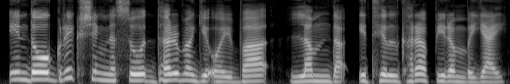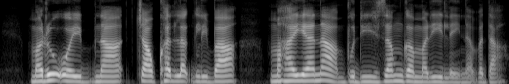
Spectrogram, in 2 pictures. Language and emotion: Manipuri, neutral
